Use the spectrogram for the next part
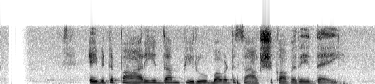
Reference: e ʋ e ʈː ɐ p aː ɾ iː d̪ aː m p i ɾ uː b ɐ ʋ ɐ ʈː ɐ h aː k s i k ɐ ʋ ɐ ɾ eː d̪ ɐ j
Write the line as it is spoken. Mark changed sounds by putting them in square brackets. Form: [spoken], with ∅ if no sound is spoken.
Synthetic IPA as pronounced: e ʋ [i] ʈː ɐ p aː ɾ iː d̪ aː m p i ɾ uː b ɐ ʋ ɐ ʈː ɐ [s] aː k [ʂ] i k ɐ ʋ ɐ ɾ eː d̪ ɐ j

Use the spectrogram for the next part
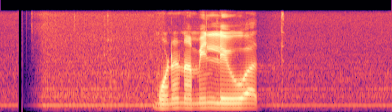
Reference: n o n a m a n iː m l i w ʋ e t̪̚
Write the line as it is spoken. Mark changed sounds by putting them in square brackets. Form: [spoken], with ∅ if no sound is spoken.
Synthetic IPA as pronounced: [m] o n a [n] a [m] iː [n] l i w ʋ [a] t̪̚

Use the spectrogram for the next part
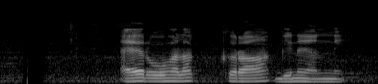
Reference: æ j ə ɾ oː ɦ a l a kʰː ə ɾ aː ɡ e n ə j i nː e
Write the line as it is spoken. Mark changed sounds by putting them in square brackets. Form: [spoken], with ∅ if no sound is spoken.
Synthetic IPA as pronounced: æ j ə ɾ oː ɦ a l a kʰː ə ɾ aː ɡ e n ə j [a] nː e

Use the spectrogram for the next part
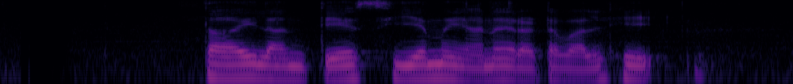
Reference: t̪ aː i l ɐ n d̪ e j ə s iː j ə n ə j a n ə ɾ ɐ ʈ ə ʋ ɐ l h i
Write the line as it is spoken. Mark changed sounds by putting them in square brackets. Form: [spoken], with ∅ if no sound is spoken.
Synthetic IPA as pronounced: t̪ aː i l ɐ n [t̪] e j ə s [i] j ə [m] ə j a n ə ɾ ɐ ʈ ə ʋ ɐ l h i

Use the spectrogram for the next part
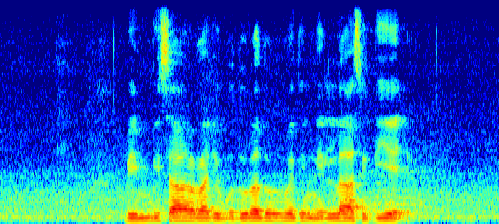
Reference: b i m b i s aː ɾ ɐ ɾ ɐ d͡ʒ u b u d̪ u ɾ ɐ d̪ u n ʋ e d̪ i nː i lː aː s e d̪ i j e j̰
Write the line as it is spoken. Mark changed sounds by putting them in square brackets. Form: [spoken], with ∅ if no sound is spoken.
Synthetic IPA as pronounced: b i m b i s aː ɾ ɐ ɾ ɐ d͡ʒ u b u d̪ u ɾ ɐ d̪ u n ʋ e [t̪] i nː i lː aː s [i] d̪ i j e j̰

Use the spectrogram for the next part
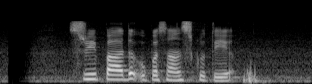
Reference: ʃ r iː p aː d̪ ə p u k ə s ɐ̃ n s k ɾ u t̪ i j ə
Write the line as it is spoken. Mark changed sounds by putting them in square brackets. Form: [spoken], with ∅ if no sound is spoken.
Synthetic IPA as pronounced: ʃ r iː p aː d̪ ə [ʔ] u [p] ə s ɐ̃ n s k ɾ u t̪ i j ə

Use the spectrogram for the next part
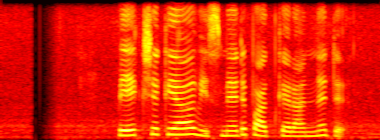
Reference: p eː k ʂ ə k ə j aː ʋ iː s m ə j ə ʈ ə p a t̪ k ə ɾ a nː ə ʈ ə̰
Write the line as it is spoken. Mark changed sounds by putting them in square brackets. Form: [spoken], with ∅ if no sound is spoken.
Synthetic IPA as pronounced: p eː k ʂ ə k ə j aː ʋ [i] s m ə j ə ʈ ə p a t̪ k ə ɾ a nː ə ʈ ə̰

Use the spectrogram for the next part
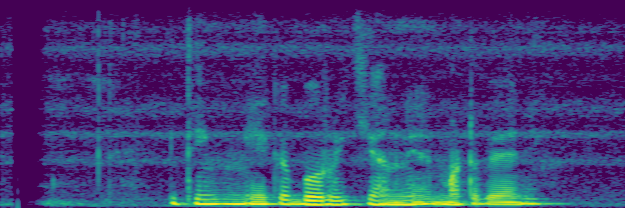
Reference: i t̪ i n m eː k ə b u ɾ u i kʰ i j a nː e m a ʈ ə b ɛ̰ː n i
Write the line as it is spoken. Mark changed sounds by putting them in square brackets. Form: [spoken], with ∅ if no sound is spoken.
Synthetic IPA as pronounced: i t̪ i [ŋ] m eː k ə b [o] ɾ u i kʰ i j a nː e m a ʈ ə b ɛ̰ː n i

